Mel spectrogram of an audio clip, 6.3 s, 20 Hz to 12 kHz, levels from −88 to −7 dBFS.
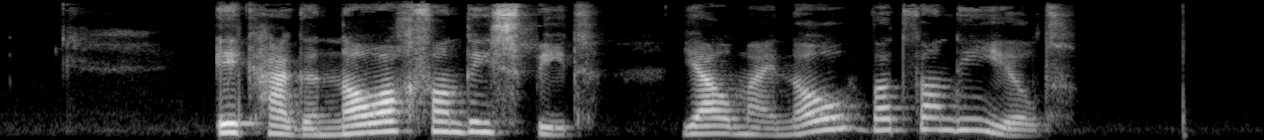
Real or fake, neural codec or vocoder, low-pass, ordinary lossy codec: real; none; 10.8 kHz; Opus, 32 kbps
